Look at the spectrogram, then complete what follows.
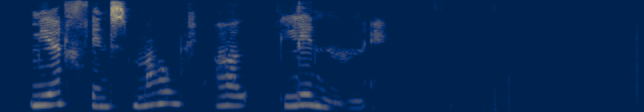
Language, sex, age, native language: Icelandic, female, 8, Icelandic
